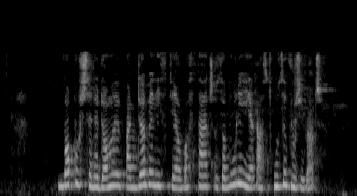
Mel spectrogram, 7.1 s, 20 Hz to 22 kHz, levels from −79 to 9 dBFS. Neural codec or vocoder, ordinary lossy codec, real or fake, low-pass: codec, 16 kHz, 8 kbps, FreqCodec, smaller model; MP3, 64 kbps; fake; 7.2 kHz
